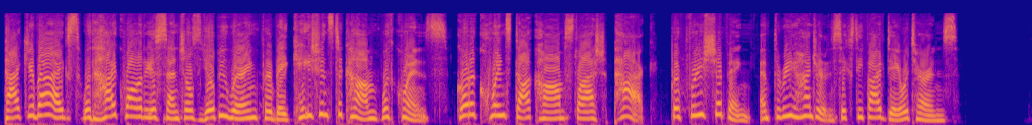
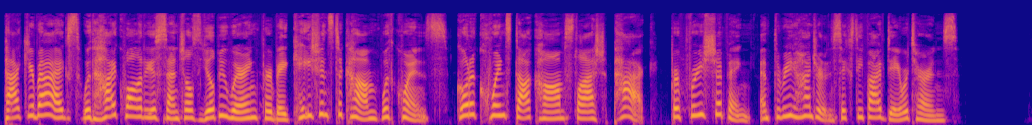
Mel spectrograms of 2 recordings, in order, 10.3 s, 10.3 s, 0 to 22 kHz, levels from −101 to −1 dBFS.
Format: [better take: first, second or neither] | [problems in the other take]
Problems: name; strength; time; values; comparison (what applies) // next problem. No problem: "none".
second | distortion; slight; 9% of the sound clipped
